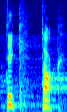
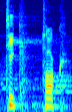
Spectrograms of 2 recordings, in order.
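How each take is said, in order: The two takes are said the same way.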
